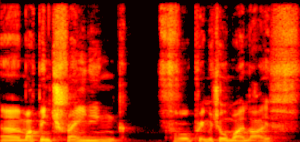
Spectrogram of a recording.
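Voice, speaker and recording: A man with a British accent and ordinary pitch variation. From UK. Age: 30s. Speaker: fitness content creator. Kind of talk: casual chat. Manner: halting, many fillers.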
